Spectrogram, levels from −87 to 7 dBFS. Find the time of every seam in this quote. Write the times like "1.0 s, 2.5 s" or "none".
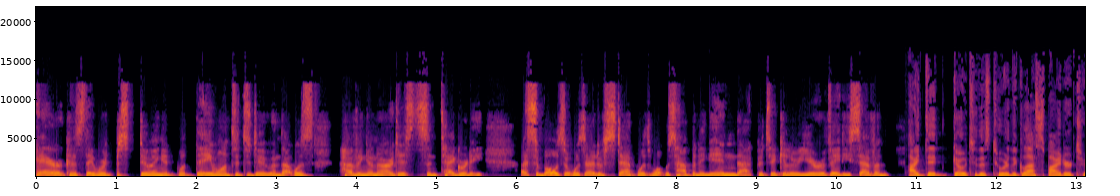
none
